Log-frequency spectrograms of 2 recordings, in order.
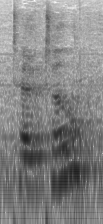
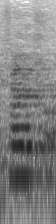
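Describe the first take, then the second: First: The second syllable has a weak schwa vowel. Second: The second syllable is a syllabic L. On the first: "Weakening gives you total" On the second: "Syllabic consonant formation gives you total"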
